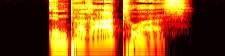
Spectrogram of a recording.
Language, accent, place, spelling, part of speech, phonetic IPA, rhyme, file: German, Germany, Berlin, Imperators, noun, [ɪmpəˈʁaːtoːɐ̯s], -aːtoːɐ̯s, De-Imperators.ogg
- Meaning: genitive of Imperator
